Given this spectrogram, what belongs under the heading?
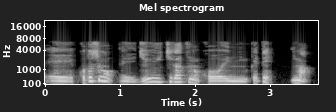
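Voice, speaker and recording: A man's voice: medium pitch, big pitch swings, unhurried, dark tone, husky, highs cut off. A man speaking as a podcast guest, making a polite, casual, somewhat hesitant announcement.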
